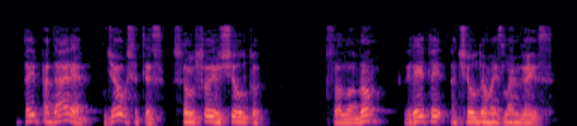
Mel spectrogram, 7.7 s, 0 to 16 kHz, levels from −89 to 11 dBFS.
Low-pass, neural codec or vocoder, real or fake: 7.2 kHz; codec, 16 kHz, 4 kbps, FreqCodec, larger model; fake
